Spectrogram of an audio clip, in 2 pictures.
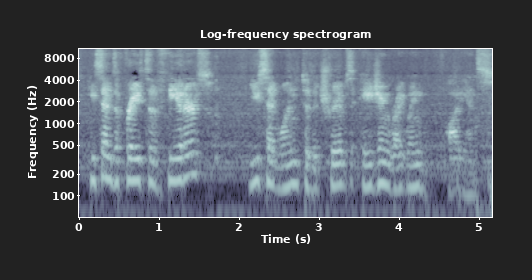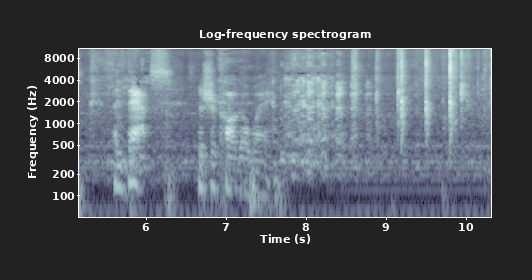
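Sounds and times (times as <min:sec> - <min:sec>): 
speech: 0:00.1 - 0:08.6
laughter: 0:05.3 - 0:06.3, 0:07.4 - 0:09.5
scattered handclaps from an audience: 0:08.8 - 0:10.3.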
